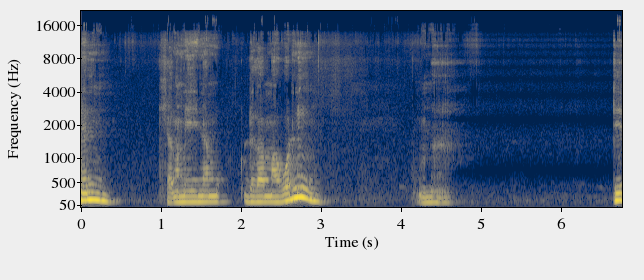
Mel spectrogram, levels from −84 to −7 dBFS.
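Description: Throughout the speech there is plainly audible codec damage, most likely from Bluetooth SBC compression. The upper bands are starved of bits, so the treble flickers in and out rather than holding steady, and a gritty quantisation noise with some aliasing sits on the sound. The degree of grit points to a low SBC bit allocation, in the region of 96 kbps. Content does reach up to about 20.2 kHz, but it is unstable there.

From 4.31 s to the end, a channel delay produces comb filtering. One channel lags the other by a fraction of a millisecond, and when the two are summed to mono the shared content cancels at evenly spaced frequencies. The first notch falls around 700 Hz, with further notches repeating at regular intervals above it. This section of speech sounds hollow and phasey compared with the first part of the clip.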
